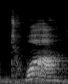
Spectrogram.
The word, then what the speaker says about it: Troyes: he knows nothing about twah so he'll probably be leaving us in a second there he goes um twah which is spelled t r y s is a worker placement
